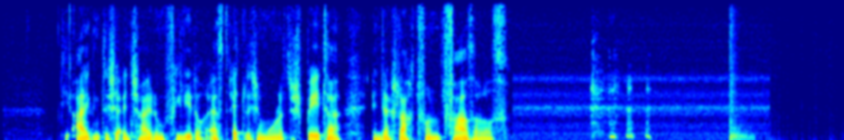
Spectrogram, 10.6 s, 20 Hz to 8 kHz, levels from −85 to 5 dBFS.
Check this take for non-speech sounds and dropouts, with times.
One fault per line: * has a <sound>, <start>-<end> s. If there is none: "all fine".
* has a laugh, 7.4-8.2 s
* has a thud, 9.1-9.4 s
